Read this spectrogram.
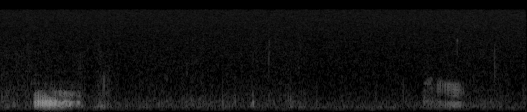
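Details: Stomach noises that keep going for about six minutes; quiet recording with a short low gurgle, then a softer second rumble. Borborygmi.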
